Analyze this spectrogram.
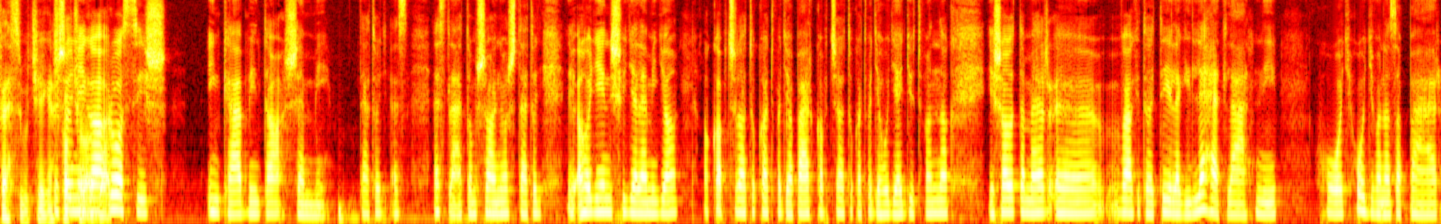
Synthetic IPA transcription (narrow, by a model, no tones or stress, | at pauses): fɛsy̰lt͡ʃḛːɡɛ̰ʃeːʃhoɟmeːɡɒro̞sːiʃ | iŋkaːbmint̪ɒʃɛmːit̪ɛɦat̪ho̞ɟɛ̰z̥ɛst̪la̰ːt̪o̞mʃɒjno̞ʃt̪ɛɦat̪ho̞ɟɒ̰ɦo̞ɟeːniʃfiɟɛlɛmiːɟɒːkɒ̰pt͡ʃo̞lɒt̪o̞kɒt̪ʋɒɟɒpaːrkɒpt͡ʃo̞lɒt̪o̞kɒt̪ʋɒɟɒɦo̞ɟɛɟːyt̪ʋɒnːɒkeːʃhɒlːot̪ːɒmːarøvɒlɒkit̪ølhoc̚t̪eːnlɛɡiːɟlɛɦɛt̪laːt̪ni | ho̞ɟho̞ɟvɒnɒzɒpaːr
